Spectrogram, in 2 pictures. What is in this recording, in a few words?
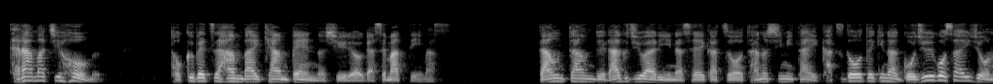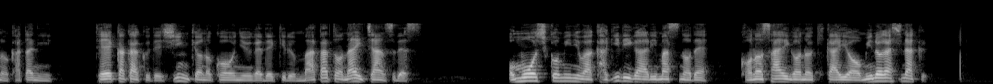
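Japanese, commercial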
